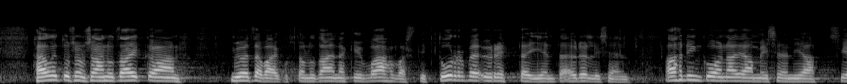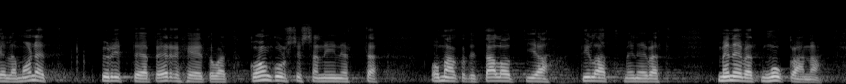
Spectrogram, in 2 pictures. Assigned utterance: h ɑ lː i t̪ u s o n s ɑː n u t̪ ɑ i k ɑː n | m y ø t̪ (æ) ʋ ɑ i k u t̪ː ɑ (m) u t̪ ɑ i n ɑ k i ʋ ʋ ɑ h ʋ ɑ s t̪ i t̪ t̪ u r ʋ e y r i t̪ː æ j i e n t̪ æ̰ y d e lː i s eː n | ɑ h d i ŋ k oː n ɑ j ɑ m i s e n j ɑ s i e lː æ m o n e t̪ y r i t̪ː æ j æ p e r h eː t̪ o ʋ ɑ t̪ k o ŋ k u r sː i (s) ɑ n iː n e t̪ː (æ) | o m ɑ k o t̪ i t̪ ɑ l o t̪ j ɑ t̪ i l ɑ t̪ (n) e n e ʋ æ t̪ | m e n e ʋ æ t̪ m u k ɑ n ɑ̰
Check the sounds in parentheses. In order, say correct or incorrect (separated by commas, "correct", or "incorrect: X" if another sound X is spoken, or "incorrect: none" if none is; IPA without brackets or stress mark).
correct, incorrect: n, incorrect: sː, correct, incorrect: m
